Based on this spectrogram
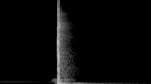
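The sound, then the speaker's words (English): A single sharp hand clap, loud and crisp, with a quick bright attack that fades out within about half a second; no voices accompany it. “Ooh, that was a good clap.”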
